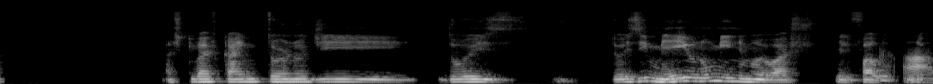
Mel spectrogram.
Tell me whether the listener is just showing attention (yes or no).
no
